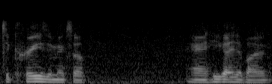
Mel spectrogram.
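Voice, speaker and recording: Mumbling speech at a moderate pace. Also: man. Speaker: fighting game player. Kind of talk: gameplay commentary. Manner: mumbling, hesitant.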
